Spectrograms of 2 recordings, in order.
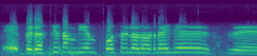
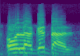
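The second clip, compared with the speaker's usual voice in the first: louder, festive hello close to the mic; cheerful greeting; 2 semitones higher, 5 dB louder than usual. Real, not acted. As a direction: greet like it's a birthday party. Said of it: "salúdame otra vez, como si fuera nuestro cumpleaños". (saludo alegre de cumpleaños)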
